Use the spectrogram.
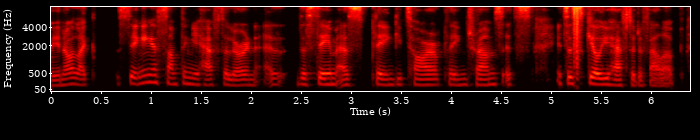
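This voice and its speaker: A young woman singer with a low alto voice, chatting casually over a video call about her music with many fillers. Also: a little mellow. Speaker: singer and songwriter, interview guest. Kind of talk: casual interview answers.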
